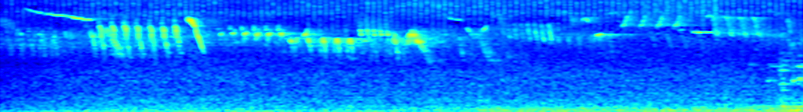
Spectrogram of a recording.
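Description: Small birds singing: quick trills, high chirps and short downward-sliding notes, over a faint steady hiss.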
